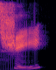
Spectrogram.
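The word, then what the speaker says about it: sídhe: h i d e this bit is pronounced she and roughly translates to fairy this bit is pronounced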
